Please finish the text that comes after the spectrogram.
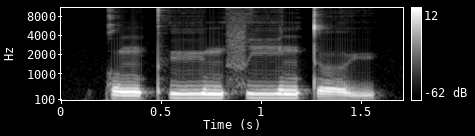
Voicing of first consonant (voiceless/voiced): voiceless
